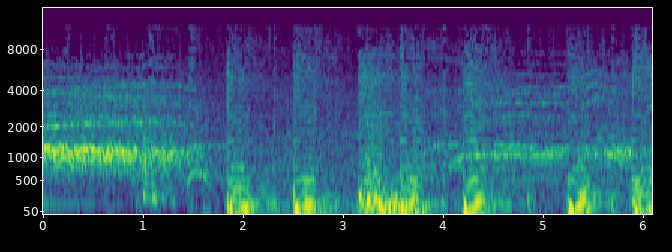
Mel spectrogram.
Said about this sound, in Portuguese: E aí, gente? Quem tá gostando, dá um gritinho.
